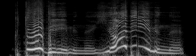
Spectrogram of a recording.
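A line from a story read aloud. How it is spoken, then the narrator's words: Loud laughing. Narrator (Russian): Девка захохотала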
